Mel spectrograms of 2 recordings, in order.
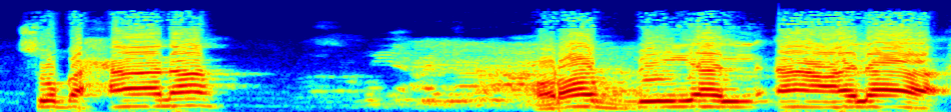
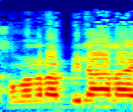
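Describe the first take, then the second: First: The phrase is said slowly and carefully. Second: The phrase is said quickly and hurriedly. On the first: The speaker calls it right. "इत्मीनान से पढ़ना" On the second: The speaker calls it wrong. "तेज नहीं पढ़ना है ... ऐसे नहीं पढ़ सकते"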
